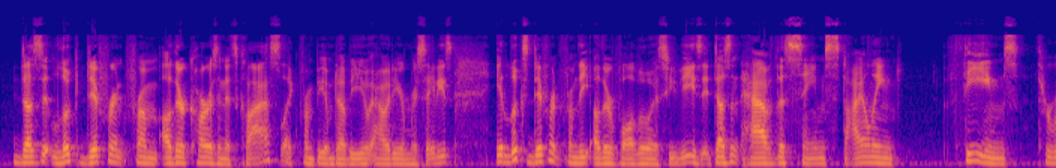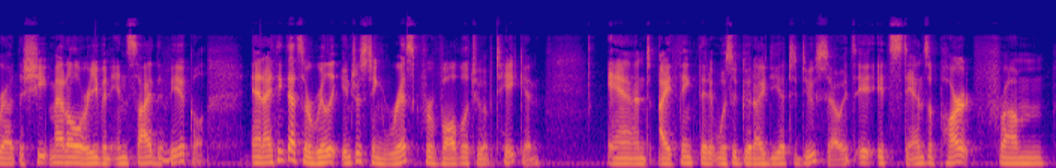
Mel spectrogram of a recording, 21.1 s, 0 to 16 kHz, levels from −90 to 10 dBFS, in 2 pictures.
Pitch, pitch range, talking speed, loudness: 120 Hz, 115-130 Hz, 200 wpm, -23 LUFS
